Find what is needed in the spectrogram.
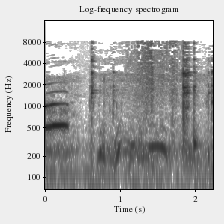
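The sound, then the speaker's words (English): A voice imitates a cat's meow while reading a children's story about a cat. The meow is a brief, tonal mew at the start, followed by softer, murmuring vocal sounds. “Meow.”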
